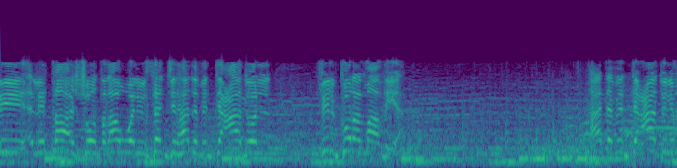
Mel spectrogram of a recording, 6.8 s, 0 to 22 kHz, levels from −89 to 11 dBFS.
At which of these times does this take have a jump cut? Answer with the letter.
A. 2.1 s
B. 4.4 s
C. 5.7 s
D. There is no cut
D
